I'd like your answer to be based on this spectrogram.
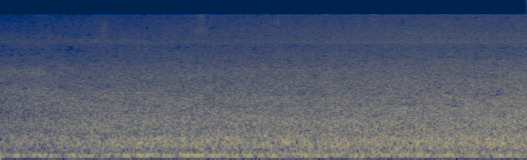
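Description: Water roars through the open gates of the Engenheiro Ávidos dam in a loud, continuous rush, a dense wall of spray and churn with no voices.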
